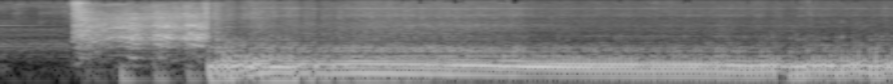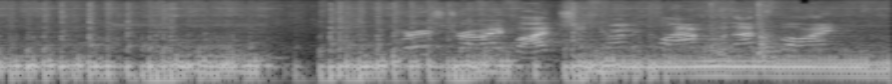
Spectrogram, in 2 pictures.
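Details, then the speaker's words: Audi started after sitting three or four weeks; loud, uneven, lumpy idle with low throb, running rough; owner suspects a blown turbo, not confirmed. "yeah if you can't hear hell [ __ ] this thing running right now it's it's pretty [ __ ] shitty but we're gonna get her all fixed up"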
